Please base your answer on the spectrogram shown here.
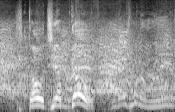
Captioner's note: crowd cheering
